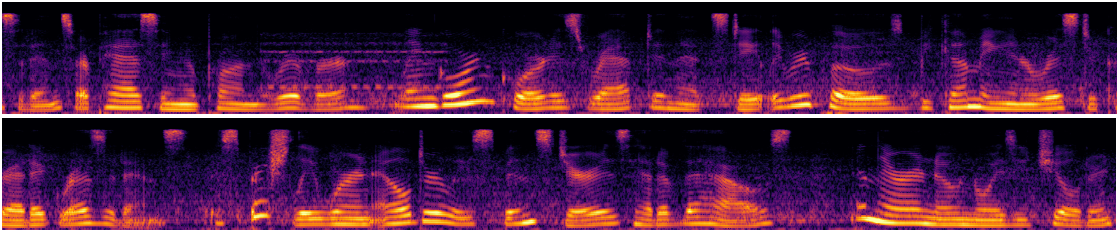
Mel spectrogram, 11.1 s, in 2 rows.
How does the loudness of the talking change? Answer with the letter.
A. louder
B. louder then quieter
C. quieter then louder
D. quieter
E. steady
E.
